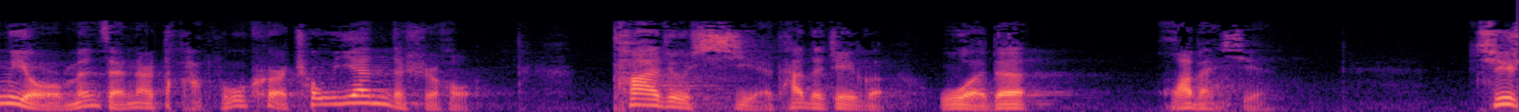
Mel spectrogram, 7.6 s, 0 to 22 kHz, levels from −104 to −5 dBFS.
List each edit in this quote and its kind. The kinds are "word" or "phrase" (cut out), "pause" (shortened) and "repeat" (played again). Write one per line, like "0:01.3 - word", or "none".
none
